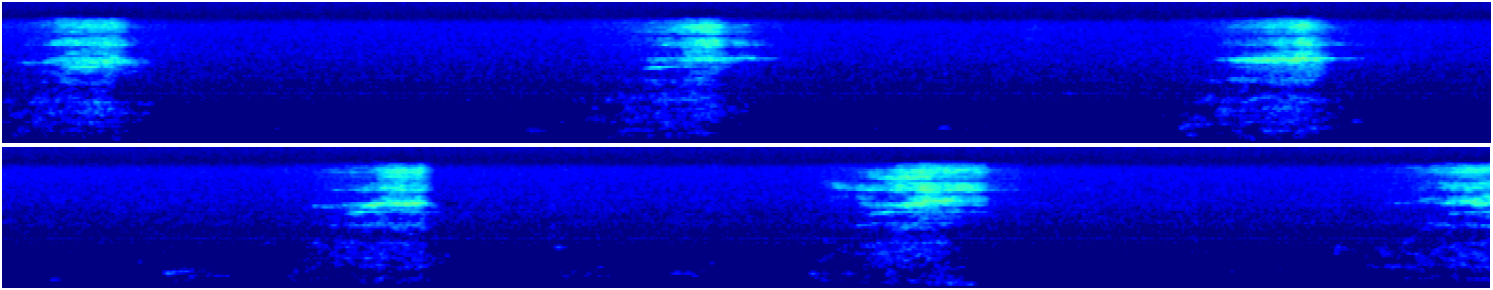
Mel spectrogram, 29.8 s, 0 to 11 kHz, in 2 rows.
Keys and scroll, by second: 4.4 -, 4.5 =, 4.8 \, 5.0 Delete, 5.6 Delete, 6.4 Return, 7.4-10.8 typing, 10.4 Return, 10.6 Delete, 11.4 Delete, 11.5 Return, 12.2-15.2 typing, 16.3 Right, 17.2 Return, 18.2 Delete, 18.9 Delete, 19.5 Return, 20.5-21.5 typing.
